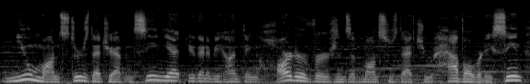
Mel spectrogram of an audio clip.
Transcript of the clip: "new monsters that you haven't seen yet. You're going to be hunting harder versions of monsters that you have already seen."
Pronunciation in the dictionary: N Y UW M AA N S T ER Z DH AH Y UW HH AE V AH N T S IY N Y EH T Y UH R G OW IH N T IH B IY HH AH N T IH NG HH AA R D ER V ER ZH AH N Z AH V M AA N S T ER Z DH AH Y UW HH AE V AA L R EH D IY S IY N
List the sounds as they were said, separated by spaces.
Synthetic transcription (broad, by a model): N Y UW M AA N S T ER Z DH AH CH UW HH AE V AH N T S IY N Y EH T Y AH R G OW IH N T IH B IY HH AH N T IH NG HH AA R D ER V ER ZH AH N Z AH V M AA N S T ER Z DH AH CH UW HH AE V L R EH D IY S IY N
